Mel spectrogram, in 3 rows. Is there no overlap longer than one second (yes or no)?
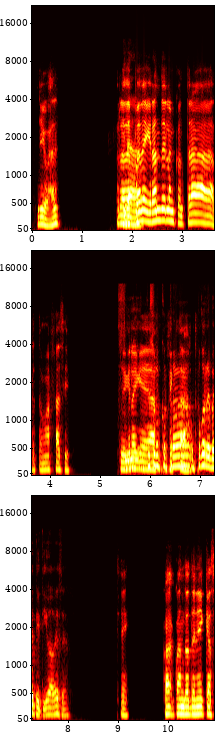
no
